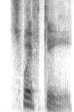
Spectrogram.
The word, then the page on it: swiftie: American English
